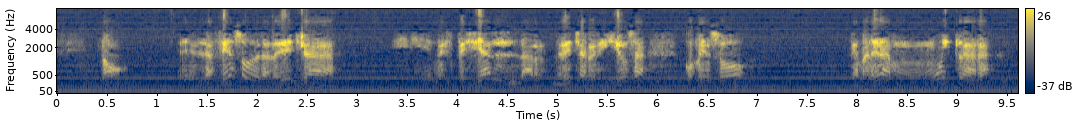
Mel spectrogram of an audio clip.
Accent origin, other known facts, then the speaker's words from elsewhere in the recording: Jalisco, Mexico; now in León, Mexico; Uno es el gobernador de Jalisco, el estado de donde yo soy, Emilio González Márquez. El segundo es el gobernador de Guanajuato, donde ahorita me encuentro justamente aquí en León, Guanajuato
